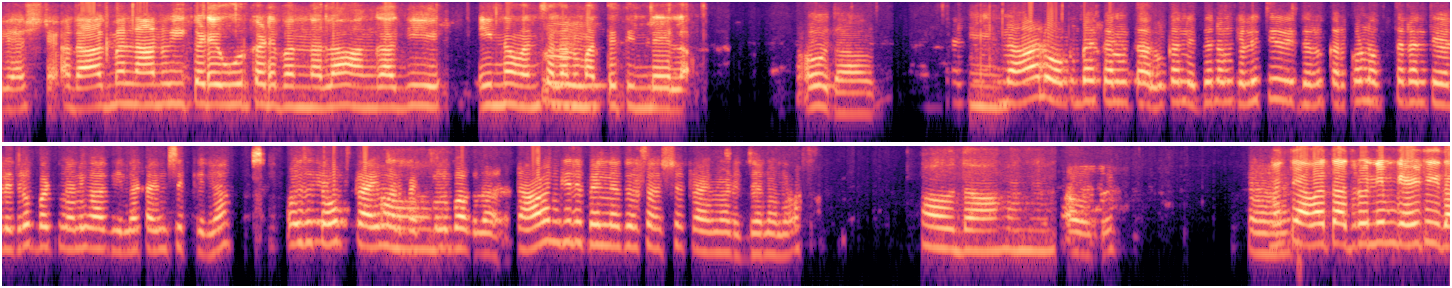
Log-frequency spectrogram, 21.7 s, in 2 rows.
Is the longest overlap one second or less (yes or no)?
yes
